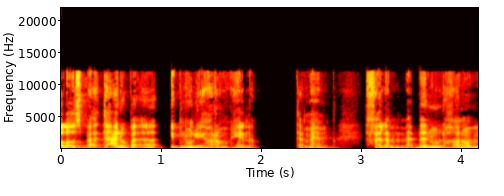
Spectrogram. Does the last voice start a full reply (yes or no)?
no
